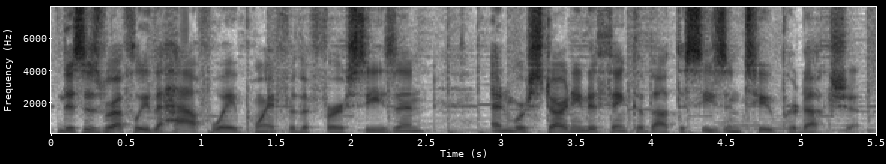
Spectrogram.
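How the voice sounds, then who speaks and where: A man's voice: on the low side, fairly bright tone. A man working as game master and podcast host, narrating a tabletop game in a conversational, descriptive way.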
